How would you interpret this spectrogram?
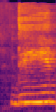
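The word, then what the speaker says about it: دِين: to change the vowels, remove the short a, and just continue pronouncing and reading all the letters normally. The d, the long e, and the neen, the noon. Deen, it means religion.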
